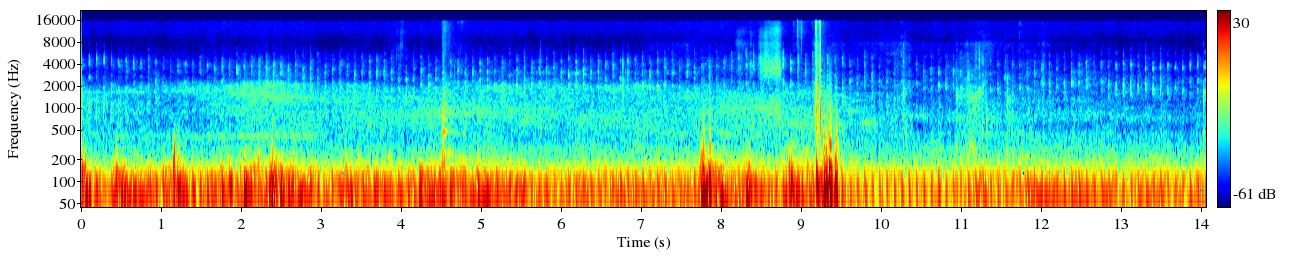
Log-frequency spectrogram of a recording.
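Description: Low, uneven rumble of travelling along a sandy dirt track: vehicle and wind noise, with a couple of louder knocks about eight and nine seconds in.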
